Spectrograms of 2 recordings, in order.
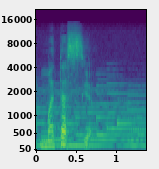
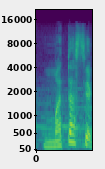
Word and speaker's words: मत्स्य: स्वर वर्ण नहीं है इसलिए मतस्य कहना तो अशुद्ध है हमें इसका उच्चारण करना चाहिए मत्स्य और संस्कृत में मत्स्य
